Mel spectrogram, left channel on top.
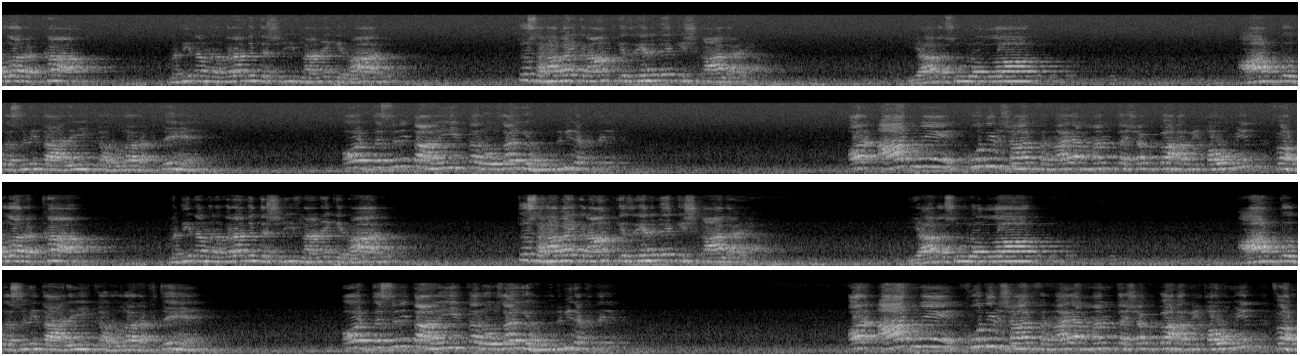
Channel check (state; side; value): noise; left; hiss, 13 dB below the sound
